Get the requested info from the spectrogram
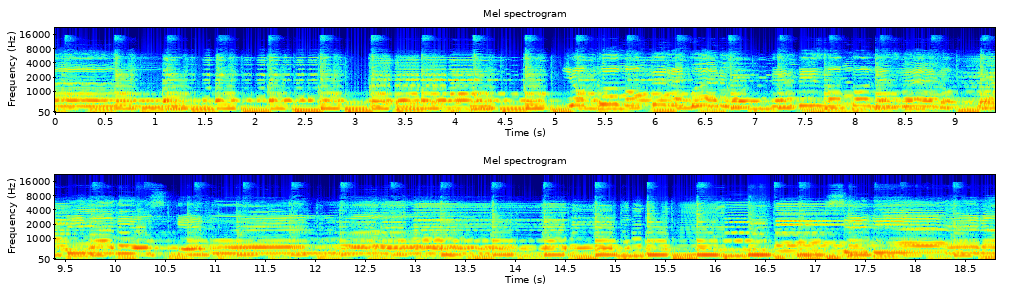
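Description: Norteño band playing an instrumental passage of a song: accordion carrying the melody over bass, guitar and a drum kit keeping a steady beat.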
